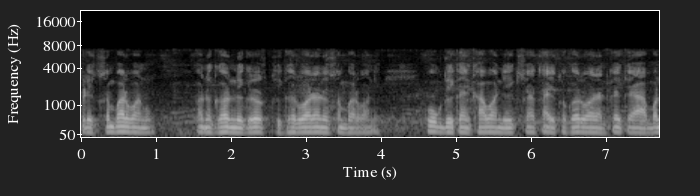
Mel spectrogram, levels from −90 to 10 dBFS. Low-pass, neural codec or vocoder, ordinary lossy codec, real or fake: 7.2 kHz; none; none; real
